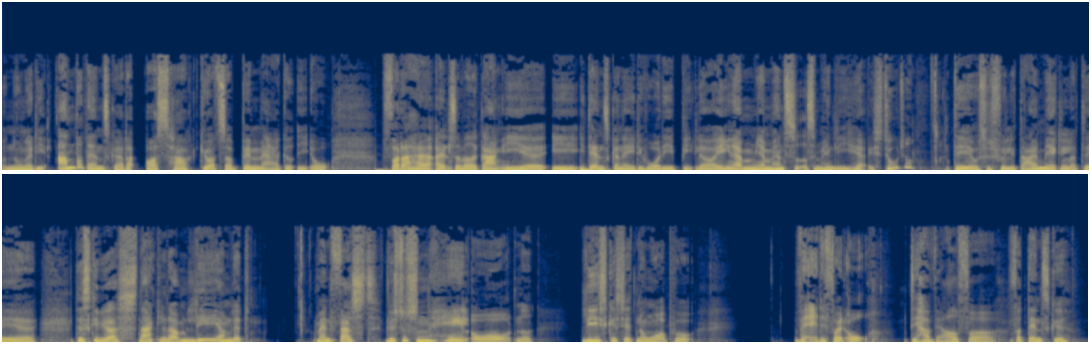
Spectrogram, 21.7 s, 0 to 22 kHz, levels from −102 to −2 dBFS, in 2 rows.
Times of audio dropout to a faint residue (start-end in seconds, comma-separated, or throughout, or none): none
